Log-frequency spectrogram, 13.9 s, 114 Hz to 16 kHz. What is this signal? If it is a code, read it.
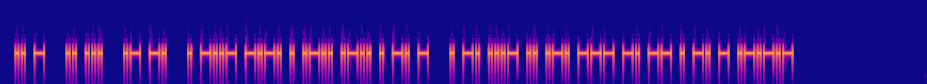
Morse code, heard as a keyed tone, about 25 wpm, 700 Hz. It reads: IT IS AN EXCELLENT ENVIRONMENT.
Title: Sentences from Top 1000 Words - Review Part 5 - 25wpm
